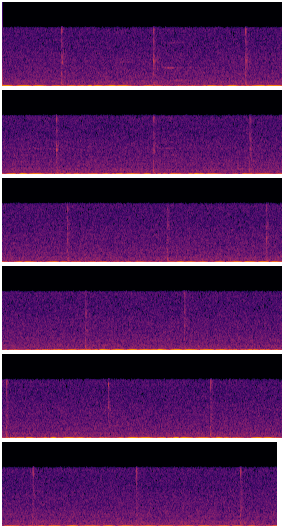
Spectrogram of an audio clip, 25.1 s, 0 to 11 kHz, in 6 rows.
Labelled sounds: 2.4	2.8	killer whale, northern resident, G clan, call N24ii, 0.80 to 5.8 kHz

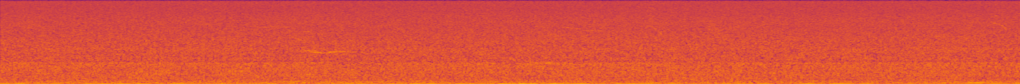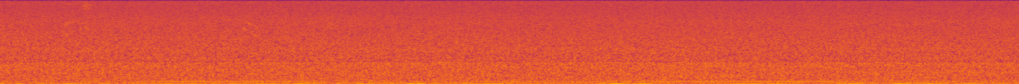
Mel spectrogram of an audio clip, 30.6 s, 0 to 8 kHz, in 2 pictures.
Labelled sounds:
4.5	5.2	humpback whale, 1.1 to 1.3 kHz

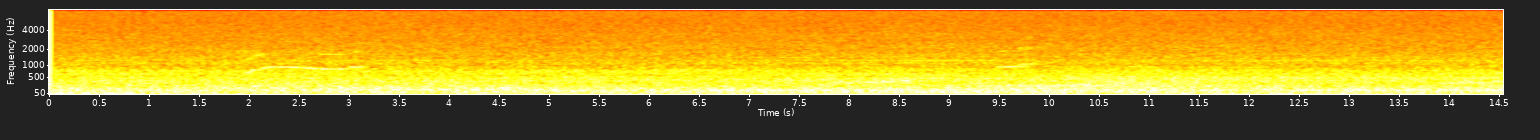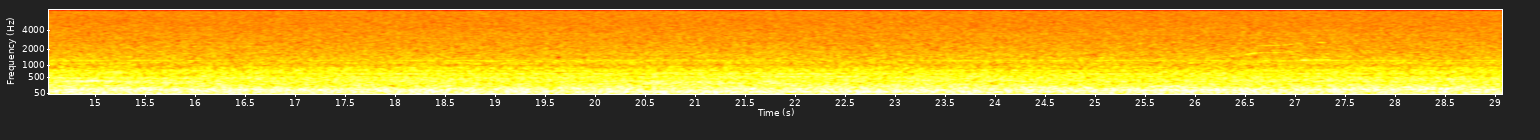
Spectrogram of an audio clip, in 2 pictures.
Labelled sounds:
2.1	2.9	humpback whale, 0.80 to 1.8 kHz
9.5	9.9	humpback whale, 0.86 to 1.1 kHz

